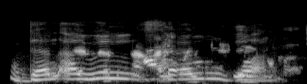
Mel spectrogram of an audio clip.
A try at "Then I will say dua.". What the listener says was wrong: এই সেম দোয়া না, সেই দোয়া। সেই বলেন, সেই। দেন আই উইল সে দোয়া, এরপর আমি দোয়া পড়বো।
